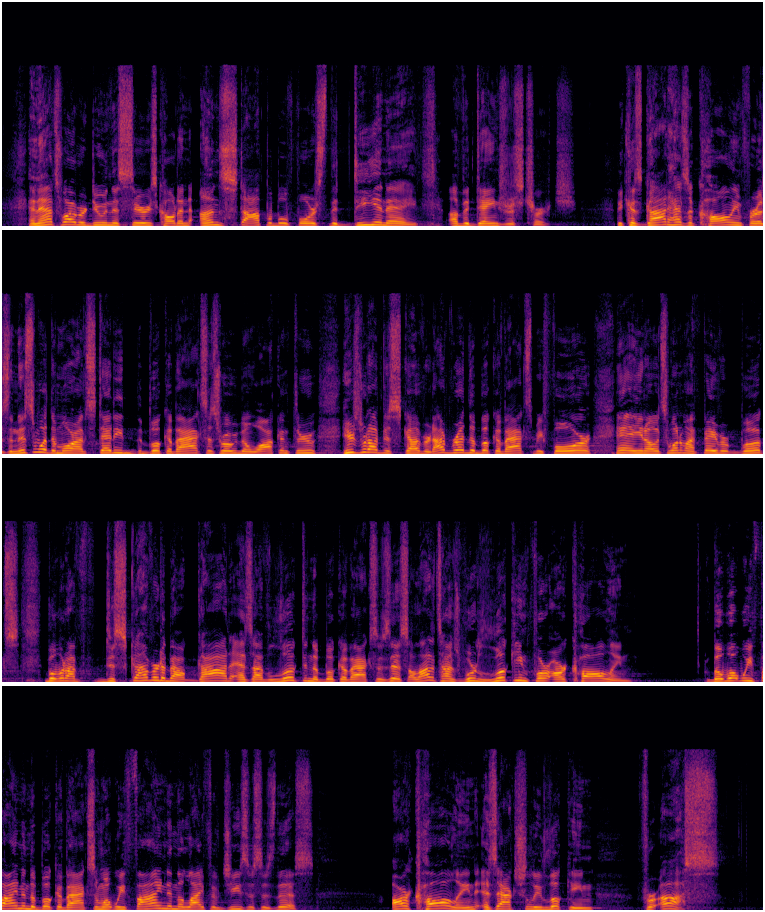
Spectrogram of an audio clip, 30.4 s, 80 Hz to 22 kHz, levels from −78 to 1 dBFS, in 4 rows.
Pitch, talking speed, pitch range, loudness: 220 Hz, 225 wpm, 200-235 Hz, -22 LUFS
